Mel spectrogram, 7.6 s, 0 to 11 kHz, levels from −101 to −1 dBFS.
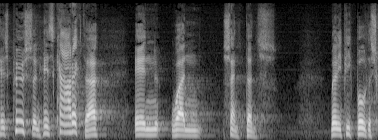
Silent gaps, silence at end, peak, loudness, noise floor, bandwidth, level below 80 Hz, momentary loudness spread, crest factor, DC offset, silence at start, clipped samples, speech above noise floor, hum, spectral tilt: none; 0 s; -4 dBFS; -23 LUFS; -65 dBFS; 10.5 kHz; -68 dBFS; 13 LU; 20 dB; under 0.1%; 0 s; under 0.1%; 43 dB; none; -5 dB/octave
